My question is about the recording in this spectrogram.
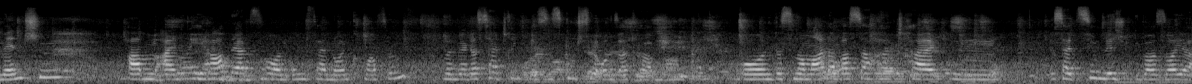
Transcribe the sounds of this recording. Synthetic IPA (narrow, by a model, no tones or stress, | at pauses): mɛnʃn̩ | haːbm̩ʔa̰ɪnənpʰeɦaɐveːɐtfɔnʔʊnɡəfeːɐnɔʏnkʰɔmafʏnf | vɛnviːɐdashatʁ̥ɪŋkn̩ɪstɛsɡ̥uːtfyːɐʔʊnzɐkʰœɐpʰɐ | ʔʊnt̚d̥asnɔɐmaːləvasɐɦalthaltn̩ | ʔɪsthalt̚t͡siːmlɪçʔyːbɐzɔʏɐ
